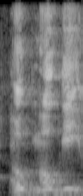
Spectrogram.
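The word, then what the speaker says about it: Okmulgee: the okie from oakmoby thank you lynn she pronounced my hometown correctly oakmogee oklahoma uh before i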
